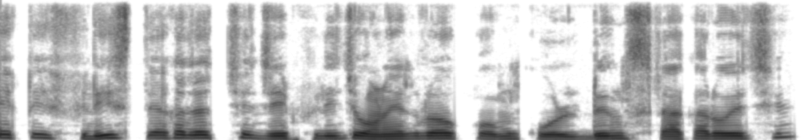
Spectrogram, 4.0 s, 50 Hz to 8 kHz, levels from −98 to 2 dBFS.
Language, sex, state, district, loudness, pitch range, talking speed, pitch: Bengali, male, West Bengal, Cooch Behar, -16 LUFS, 140-175 Hz, 180 wpm, 150 Hz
